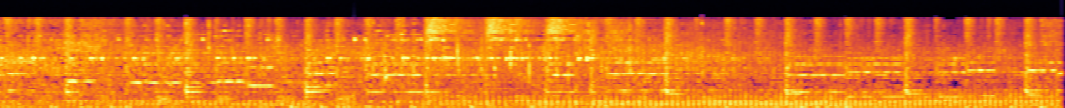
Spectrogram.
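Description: Background music with melodic notes over a steady beat.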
